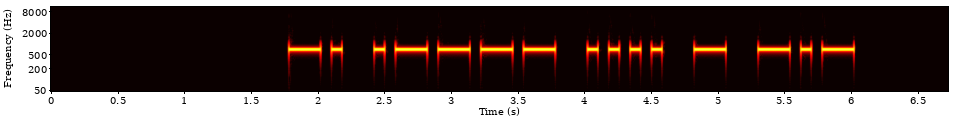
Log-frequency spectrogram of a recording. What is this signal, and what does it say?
Morse code, heard as a keyed tone, about 15 wpm, 700 Hz. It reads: N1HTK
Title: USA Call Signs - 5 Characters - Repeated 3x - 15wpm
